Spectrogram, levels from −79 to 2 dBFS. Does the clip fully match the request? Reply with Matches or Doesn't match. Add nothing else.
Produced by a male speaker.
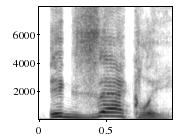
Matches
